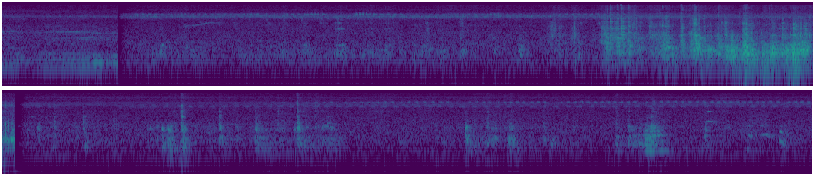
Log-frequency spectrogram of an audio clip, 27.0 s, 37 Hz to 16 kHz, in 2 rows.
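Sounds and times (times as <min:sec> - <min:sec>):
crickets chirping: 0:00.0 - 0:27.0
scraping and clattering: 0:05.0 - 0:13.8, 0:23.7 - 0:25.4.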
